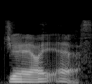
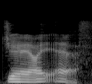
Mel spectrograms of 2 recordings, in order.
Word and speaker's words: GIF: Brand's television commercials and alternative pronunciation with a hard G is in widespread usage the American Heritage dictionary sites both acknowledging JF as the primary pronunciation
